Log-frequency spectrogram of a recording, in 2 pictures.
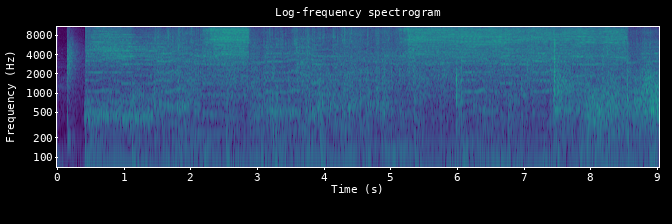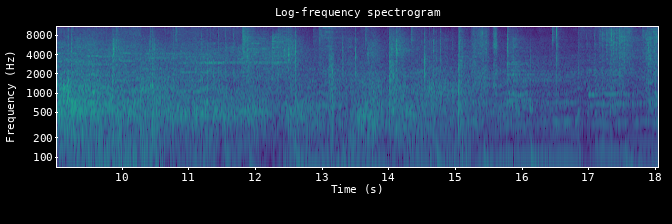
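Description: Music with a steady bass line, over which skateboard wheels roll and clatter across steel plates.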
